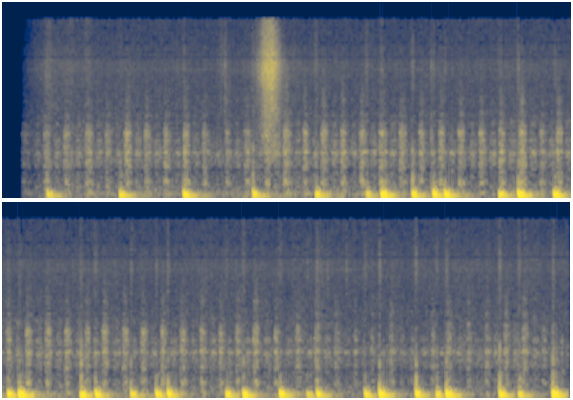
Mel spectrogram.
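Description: Hands patting a fluffy Samoyed's body in a rhythm, giving a string of dull, muffled thumps, while the dog pants quickly throughout. A short hiss comes about three seconds in.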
